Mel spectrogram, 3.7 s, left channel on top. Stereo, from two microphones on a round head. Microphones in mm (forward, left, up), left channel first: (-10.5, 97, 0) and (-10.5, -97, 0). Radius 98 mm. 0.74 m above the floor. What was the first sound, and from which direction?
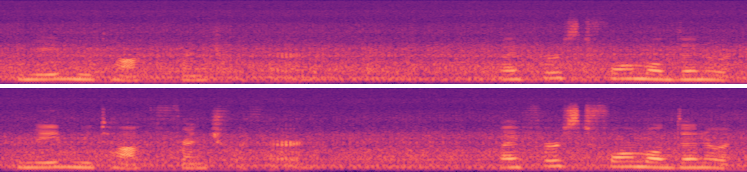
A woman speaking, 85° right.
